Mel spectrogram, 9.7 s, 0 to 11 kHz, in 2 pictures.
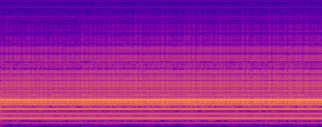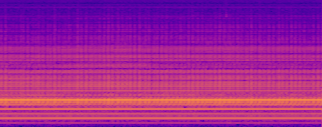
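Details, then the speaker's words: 1986 Carver PM-350 power amplifier on the bench during cooling repairs, with a new fan ducting being fitted: steady loud hum with a strong buzz, no fan noise beneath it; very noisy power transformer humming under load. "very noisy Transformer on this"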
